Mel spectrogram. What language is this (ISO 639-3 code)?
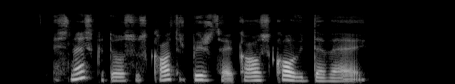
lav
